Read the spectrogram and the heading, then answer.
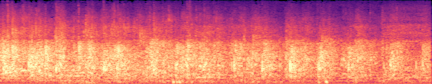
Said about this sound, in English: It's time for a new beginning. Right? It's time for, yeah, you can clap. This is good news.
